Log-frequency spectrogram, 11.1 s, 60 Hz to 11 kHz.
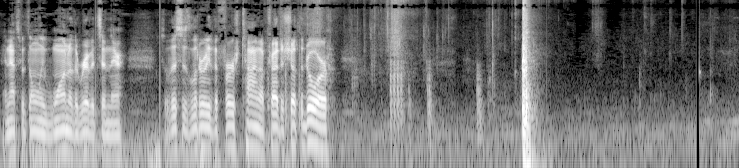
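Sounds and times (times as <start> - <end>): car door slamming: 7.8 - 8.3.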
